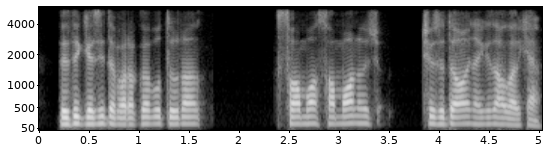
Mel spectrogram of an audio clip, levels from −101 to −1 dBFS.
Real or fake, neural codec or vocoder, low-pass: fake; codec, 16 kHz, 0.8 kbps, ZipCodec; 5.4 kHz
